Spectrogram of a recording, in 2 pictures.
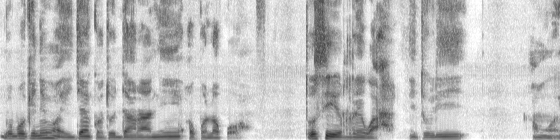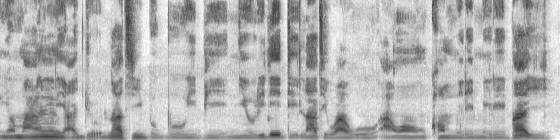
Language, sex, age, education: Yoruba, male, 15-29, tertiary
